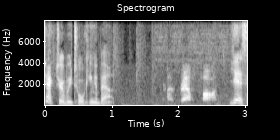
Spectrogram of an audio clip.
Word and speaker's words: Ralph Fiennes: Ralph Fiennes. Yes, it's written Ralph, but it's pronounced Rafe Fiennes.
